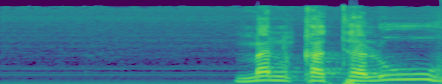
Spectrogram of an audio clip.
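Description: Steady electrical mains hum picked up by the lecture microphone during a pause, then a man's voice speaking into it from a little past halfway.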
